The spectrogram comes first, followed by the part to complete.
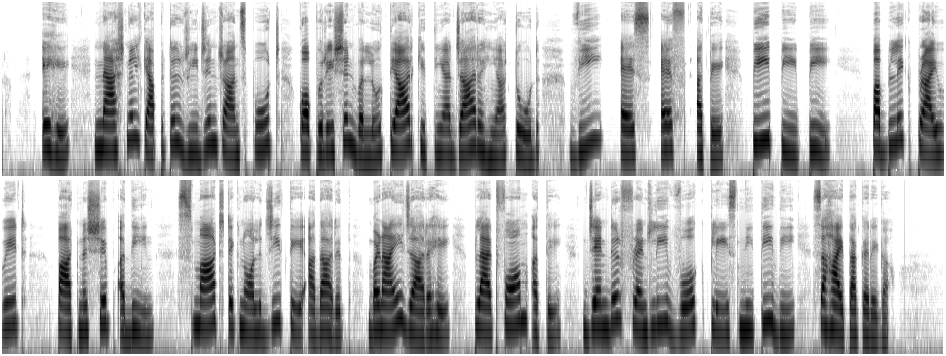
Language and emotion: Punjabi, neutral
